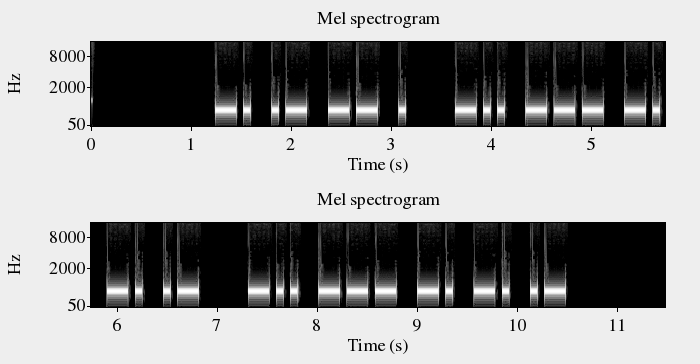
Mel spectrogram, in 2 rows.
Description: Morse code, heard as a keyed tone, about 17 wpm, 700 Hz. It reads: NAME DONNA DONNA
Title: Practice QSO - Exchange 1 - Beginning - 17wpm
